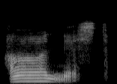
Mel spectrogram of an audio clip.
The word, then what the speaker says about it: honest: I am I am honest honest right remember the H in English is ah the H in honest is silent the H and honest is silent so honest very good all right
